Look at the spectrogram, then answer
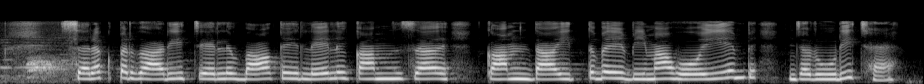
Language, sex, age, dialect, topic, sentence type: Maithili, female, 25-30, Bajjika, banking, statement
